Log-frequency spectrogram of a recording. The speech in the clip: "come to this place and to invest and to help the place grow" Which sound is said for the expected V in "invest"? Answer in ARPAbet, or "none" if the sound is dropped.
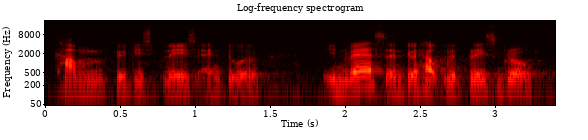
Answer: V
